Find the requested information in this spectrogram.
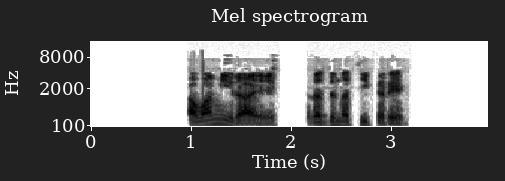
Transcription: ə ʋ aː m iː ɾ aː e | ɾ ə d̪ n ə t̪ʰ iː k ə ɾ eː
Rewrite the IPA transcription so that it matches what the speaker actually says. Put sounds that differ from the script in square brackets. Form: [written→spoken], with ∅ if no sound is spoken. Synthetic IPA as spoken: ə ʋ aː m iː ɾ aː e | ɾ ə d̪ n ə t̪ʰ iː k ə ɾ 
